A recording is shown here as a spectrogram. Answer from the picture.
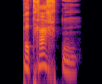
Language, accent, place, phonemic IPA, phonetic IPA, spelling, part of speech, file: German, Germany, Berlin, /bəˈtʁaxtən/, [bəˈtʰʁaxtn̩], betrachten, verb, De-betrachten2.ogg
- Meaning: 1. to look at, to consider, to behold 2. to regard, to consider, look upon (something in a certain way)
